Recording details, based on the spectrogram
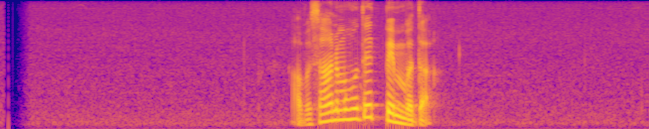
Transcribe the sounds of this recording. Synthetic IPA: a̰ʋəsaːnəmuɦut̪əet̪̚pemʋət̪a̰

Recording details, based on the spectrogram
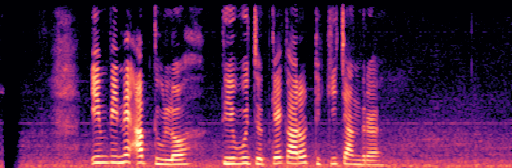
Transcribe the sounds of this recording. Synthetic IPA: ʔimpineʔab̚d̪̥ṳlɔh | d̪̥i̤wud̥ʒ̥ṳt̪̚kekaɾoɖ̥i̤kit͡ʃand̪ɾa

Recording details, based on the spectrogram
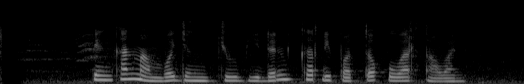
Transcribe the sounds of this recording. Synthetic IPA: piŋkanmambɔd͡ʒɨŋd͡ʒubidənkɨrdipɔt̪ɔkuwart̪awan

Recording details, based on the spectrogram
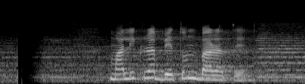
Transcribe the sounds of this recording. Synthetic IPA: malikɾabet̪onbaɽat̪ḛ

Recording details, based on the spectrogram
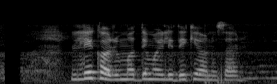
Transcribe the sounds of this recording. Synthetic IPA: lekʰʌɾumʌd̪ʱjemʌjled̪ekʰeʌnusar

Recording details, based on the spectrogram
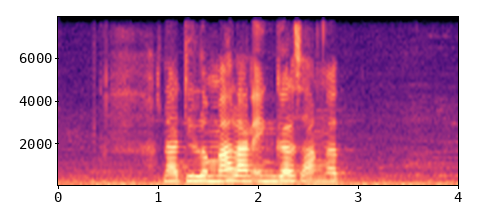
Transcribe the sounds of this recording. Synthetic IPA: nad̪̥i̤ləmahlaneŋɡalsaŋət̪̚

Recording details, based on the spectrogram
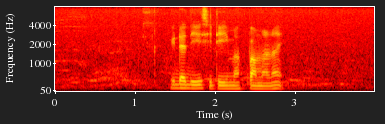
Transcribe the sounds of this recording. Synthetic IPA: iɖəd̪iːsiʈiːmak̚pamanaj

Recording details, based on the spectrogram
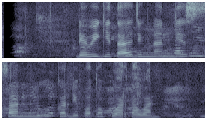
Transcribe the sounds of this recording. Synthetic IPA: dɛwiɡit̪ad͡ʒɨŋnandɪsːandukɨrdipɔt̪ɔkuwart̪awan

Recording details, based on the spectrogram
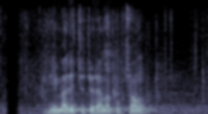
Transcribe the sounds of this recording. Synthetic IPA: ɦimalit͡ɕut͡ɕuɾamapʰuk̚t͡ɕʰɔŋ

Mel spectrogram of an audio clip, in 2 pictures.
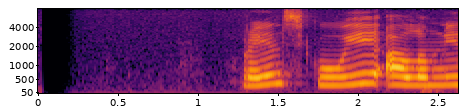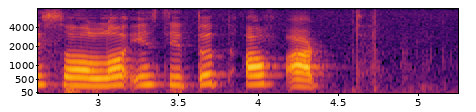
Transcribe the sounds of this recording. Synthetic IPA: pɾɪnskuwialumnisɔlɔʔinst̪it̪ut̪̚ɔfat̪̚

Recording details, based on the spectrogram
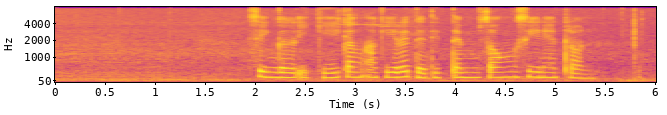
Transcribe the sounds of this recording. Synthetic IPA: siŋɡəlikikaŋʔa̰kiɾed̪̥a̤d̪̥i̤t̪ɛmsɔŋsinet̪ɾɔn

